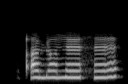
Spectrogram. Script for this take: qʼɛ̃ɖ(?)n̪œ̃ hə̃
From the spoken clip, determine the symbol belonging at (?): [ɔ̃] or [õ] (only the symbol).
ɔ̃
